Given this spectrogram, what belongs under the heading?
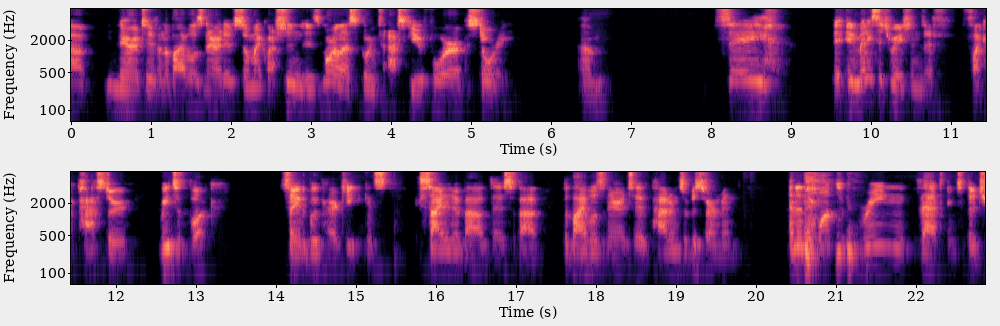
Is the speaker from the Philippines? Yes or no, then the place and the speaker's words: no; the Midwest of the U.S., United States; moved away as an adult; also born or lived in Virgin Islands; now in Netherlands; I was born and raised in the Midwest of the U.S.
